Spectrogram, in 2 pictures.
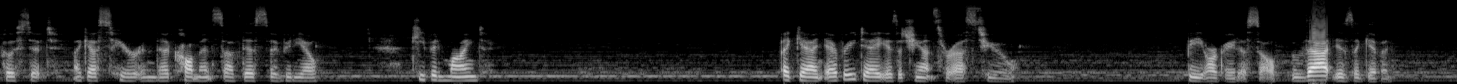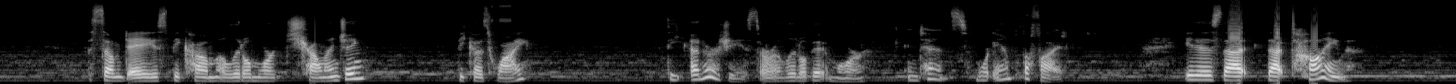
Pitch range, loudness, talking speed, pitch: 165-205 Hz, -18 LUFS, 115 wpm, 185 Hz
